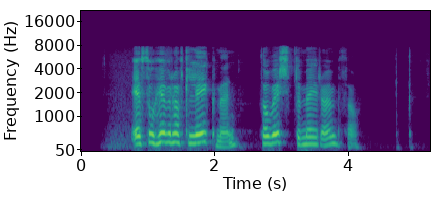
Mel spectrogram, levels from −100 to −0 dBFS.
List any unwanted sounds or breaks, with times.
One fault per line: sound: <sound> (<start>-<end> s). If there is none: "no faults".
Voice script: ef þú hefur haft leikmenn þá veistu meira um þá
no faults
